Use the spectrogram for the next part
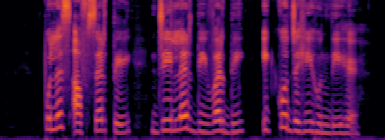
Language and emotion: Punjabi, neutral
